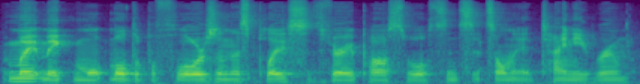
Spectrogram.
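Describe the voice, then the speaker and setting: Speaking fast in a lowish voice with fairly even intonation, a male Let's Play host narrates his gameplay. He rambles casually, tosses in chatty asides, and frequently stops to correct himself mid-sentence.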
